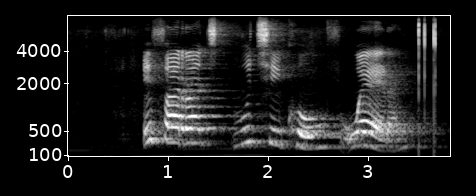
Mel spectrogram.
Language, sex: Venda, female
